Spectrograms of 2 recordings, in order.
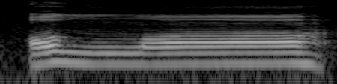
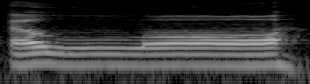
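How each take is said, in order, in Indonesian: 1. Vokal pertama itu berat dan gelap. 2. Vokal pertama itu ringan dan jelas. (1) "Hamzah sini kita tak boleh baca dia Allah" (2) "hamzah dekat situ kita tak boleh nak tebalkan"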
